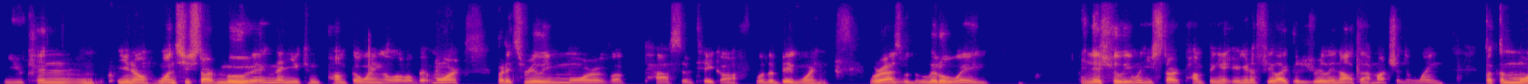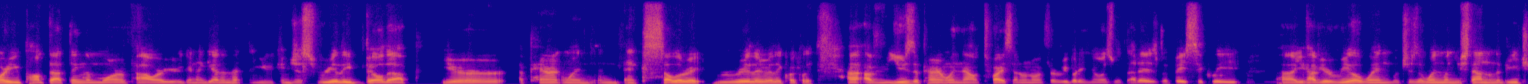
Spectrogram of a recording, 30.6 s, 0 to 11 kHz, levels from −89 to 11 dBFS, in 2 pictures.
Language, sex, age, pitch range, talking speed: English, male, 20-39, 95-110 Hz, 230 wpm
